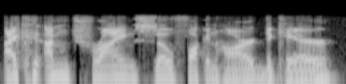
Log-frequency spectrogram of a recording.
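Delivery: ordinary delivery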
